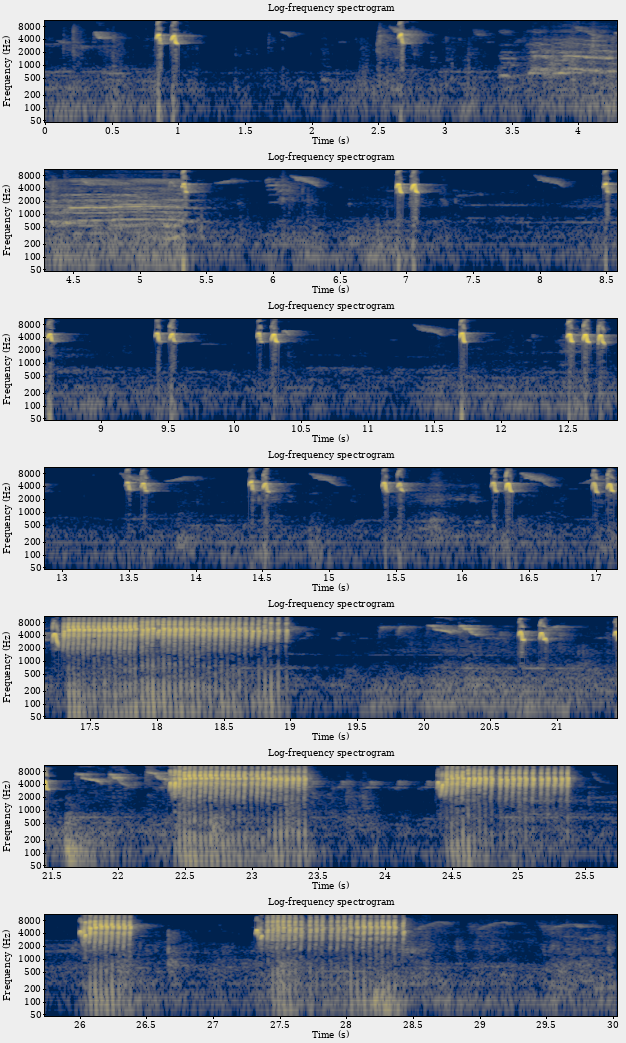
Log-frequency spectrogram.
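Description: Javan tesia calling: short, sharp high chips about once a second, then in the second half several loud, harsh bursts a second or two long.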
